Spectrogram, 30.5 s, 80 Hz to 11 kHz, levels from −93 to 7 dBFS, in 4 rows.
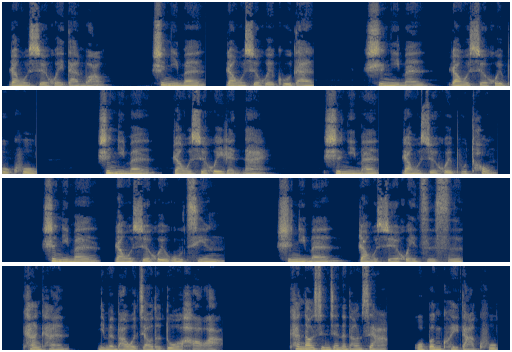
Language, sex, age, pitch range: Chinese, female, 20-39, 195-225 Hz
